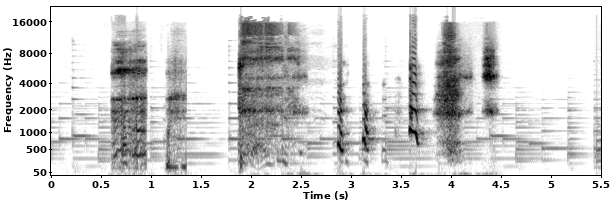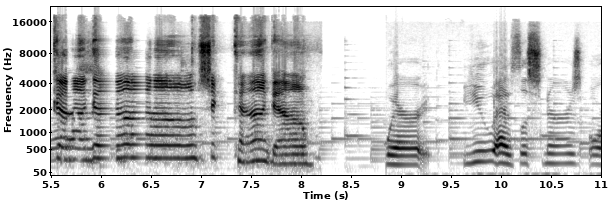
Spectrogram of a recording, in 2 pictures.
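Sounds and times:
throat clearing: 0.6 - 2.3
harsh coughing: 0.6 - 2.6
speech: 5.6 - 8.2, 8.8 - 11.0.

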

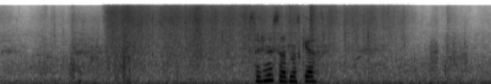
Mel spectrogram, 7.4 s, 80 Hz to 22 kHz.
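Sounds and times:
bamboo stalks and leaves rustling when shaken by people: 1.5 - 6.5
speech: 3.8 - 4.9.

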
